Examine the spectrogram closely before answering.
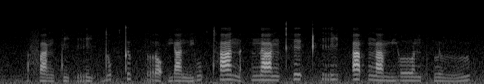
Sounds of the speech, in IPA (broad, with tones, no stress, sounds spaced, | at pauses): f a˨˩ ŋ t i˨˩ ʔ r i˨˩ ʔ d o˥˩ k̚ t ɯ˦˥ k̚ p r ɔ˨˩ ʔ j a˨˩ n j u˦˥ ʔ tʰ a˥˩ n | n a˧ ŋ kʰ e˦˥ ʔ kʰ r i˦˥ t̚ ʔ a˥˩ p̚ ŋ a˧ m j ɤː˧ n pʰ l ɯː˩˦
